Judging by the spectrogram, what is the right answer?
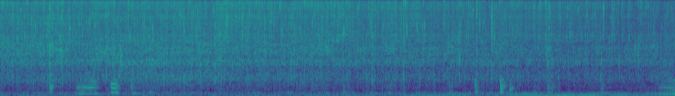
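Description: Sardines fry with bitter melon leaves in a pan, giving a loud, constant sizzle and crackle with occasional stirring knocks, while a person speaks briefly.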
